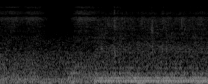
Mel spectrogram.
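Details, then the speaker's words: Whirlpool top-load washer draining wash water after deep-water wash cycle; water rushing, then a steady low hum as the drain pump runs quietly, evenly and fast, normal drain pump operation. "All right, it's draining that wash water out. And I wanted you to hear the drain, that the drain's working nice and fast."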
